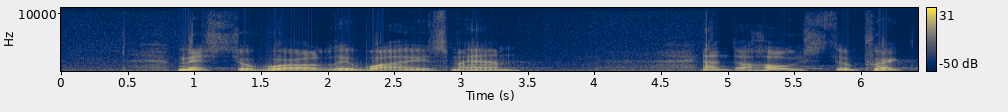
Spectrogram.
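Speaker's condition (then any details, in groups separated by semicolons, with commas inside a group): ALS; under neurologist care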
